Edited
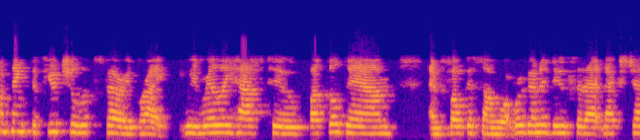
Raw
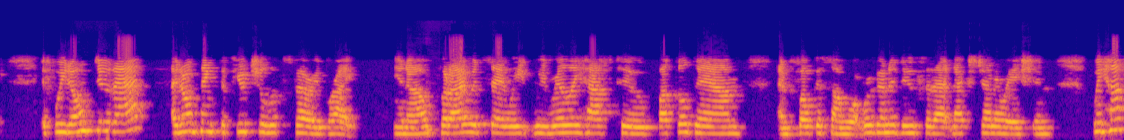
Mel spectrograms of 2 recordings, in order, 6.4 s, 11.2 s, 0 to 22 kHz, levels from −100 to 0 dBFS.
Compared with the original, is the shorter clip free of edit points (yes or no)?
no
